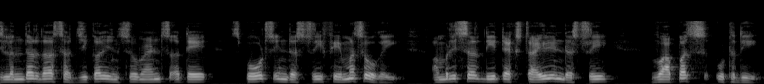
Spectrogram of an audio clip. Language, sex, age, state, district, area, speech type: Punjabi, male, 30-45, Punjab, Jalandhar, urban, spontaneous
